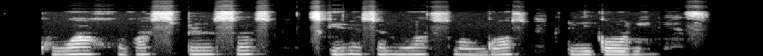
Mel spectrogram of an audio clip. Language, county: Lithuanian, Vilnius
